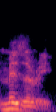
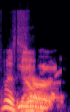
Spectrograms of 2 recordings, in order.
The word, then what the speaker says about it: Missouri: Misery, not Missouri. No, it's Missouri. No. Missouri, not misery.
